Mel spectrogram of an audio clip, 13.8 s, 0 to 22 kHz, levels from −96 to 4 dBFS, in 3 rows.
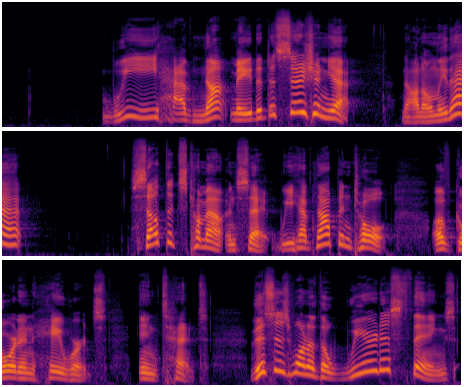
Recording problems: none

